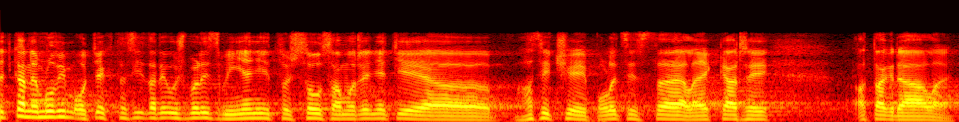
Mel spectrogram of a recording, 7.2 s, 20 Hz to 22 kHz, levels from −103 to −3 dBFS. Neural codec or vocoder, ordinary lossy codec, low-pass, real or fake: none; Opus, 64 kbps; 7.2 kHz; real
